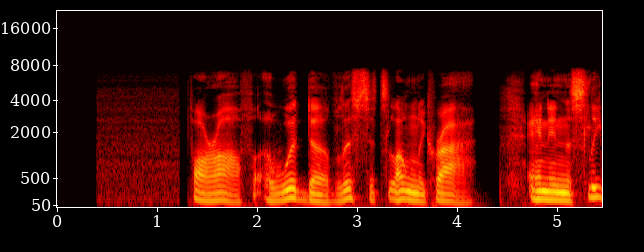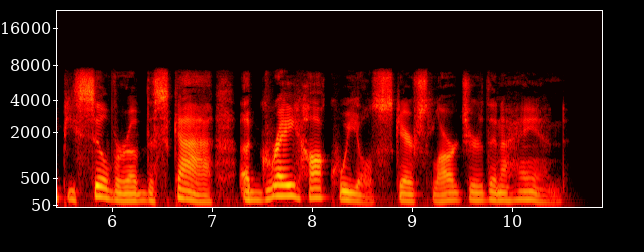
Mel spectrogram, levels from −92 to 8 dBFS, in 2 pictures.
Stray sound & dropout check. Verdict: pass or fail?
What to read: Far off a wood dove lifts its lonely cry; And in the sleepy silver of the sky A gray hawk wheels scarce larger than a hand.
pass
